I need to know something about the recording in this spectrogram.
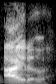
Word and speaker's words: Ida: I always pronounce her name Ada, but it's Ida. It's Ida.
